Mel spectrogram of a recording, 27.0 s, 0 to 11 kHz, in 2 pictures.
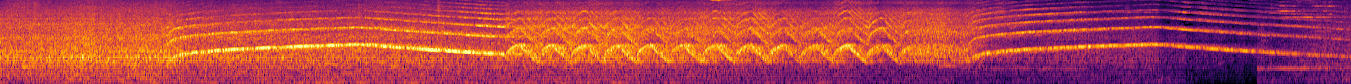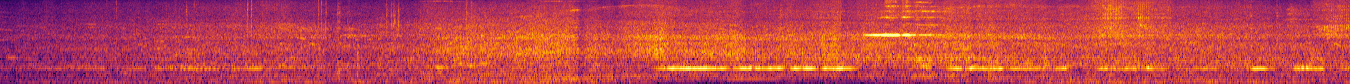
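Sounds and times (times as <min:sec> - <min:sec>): street traffic noise: 0:00.0 - 0:27.0
emergency vehicle siren: 0:01.6 - 0:16.2, 0:20.0 - 0:27.0.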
